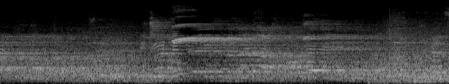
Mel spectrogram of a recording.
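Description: Several voices talking and calling out, echoing in a large sports hall, with a short high-pitched call about two seconds in.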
